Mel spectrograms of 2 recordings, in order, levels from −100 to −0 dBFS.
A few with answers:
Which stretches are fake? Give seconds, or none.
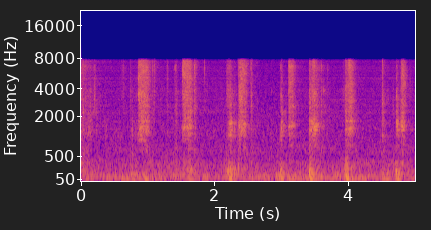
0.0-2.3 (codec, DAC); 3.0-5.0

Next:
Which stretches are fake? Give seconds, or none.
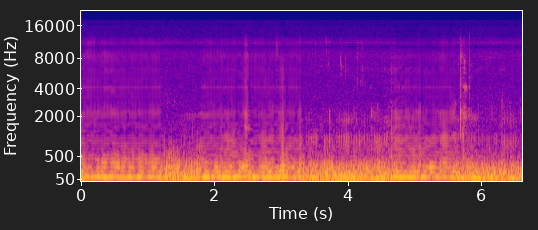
0.0-1.2 (vocoder, BigVGAN v2); 1.8-3.3; 4.7-5.6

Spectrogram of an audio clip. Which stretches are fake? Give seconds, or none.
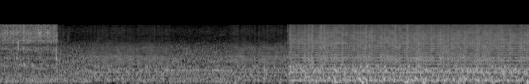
0.9-1.7 (vocoder, Vocos); 2.3-5.3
